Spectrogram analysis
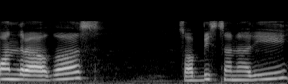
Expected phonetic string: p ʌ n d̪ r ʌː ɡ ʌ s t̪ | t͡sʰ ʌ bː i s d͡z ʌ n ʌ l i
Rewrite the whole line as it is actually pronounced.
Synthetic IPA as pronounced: p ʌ n d̪ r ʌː ɡ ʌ s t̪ | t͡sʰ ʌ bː i s d͡z ʌ n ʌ ɾ i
